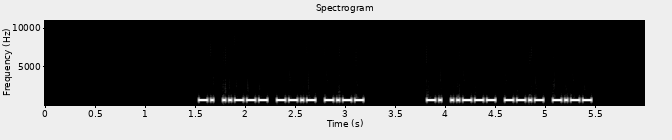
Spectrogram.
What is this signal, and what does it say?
Morse code, heard as a keyed tone, about 38 wpm, 700 Hz. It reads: N2QY N2QY
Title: USA Call Signs - 4 Characters - Repeated 2x - 40wpm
